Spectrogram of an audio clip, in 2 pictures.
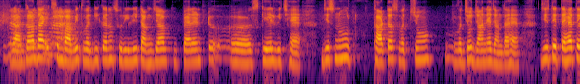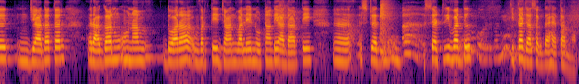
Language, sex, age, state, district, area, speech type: Punjabi, female, 60+, Punjab, Ludhiana, rural, read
